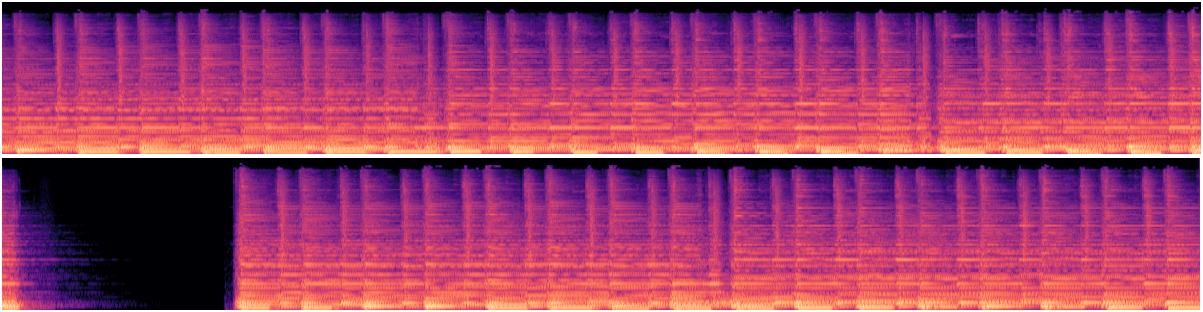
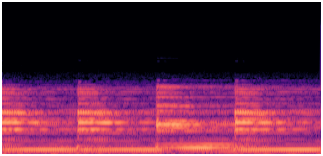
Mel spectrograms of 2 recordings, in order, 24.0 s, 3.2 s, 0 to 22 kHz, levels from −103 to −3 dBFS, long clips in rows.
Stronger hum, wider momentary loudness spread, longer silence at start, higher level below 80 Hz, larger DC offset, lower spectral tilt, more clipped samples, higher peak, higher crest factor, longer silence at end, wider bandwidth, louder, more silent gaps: neither; about the same, 4 LU vs 4 LU; about the same, 0 s vs 0 s; first, -24 dBFS vs -56 dBFS; neither; second, -6.5 dB/octave vs -14 dB/octave; neither; first, -2 dBFS vs -12 dBFS; about the same, 16 dB vs 14 dB; about the same, 0 s vs 0 s; first, 16.5 kHz vs 2.8 kHz; first, -19 LUFS vs -27 LUFS; first, 13.58-14.22 s vs none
